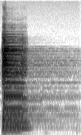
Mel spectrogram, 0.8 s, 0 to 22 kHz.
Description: CHORD 7   AE.wav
